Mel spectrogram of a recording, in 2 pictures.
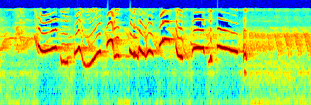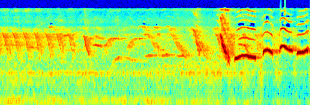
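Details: Oriental magpie-robin singing as a lure to set other magpie-robins singing: a burst of looping whistled notes and sharp chips, then a softer rapid buzzy trill, and finally loud whistles return.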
